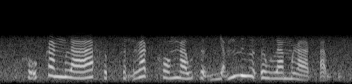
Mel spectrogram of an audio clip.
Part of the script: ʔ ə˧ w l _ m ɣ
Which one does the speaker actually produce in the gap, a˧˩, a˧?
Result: a˧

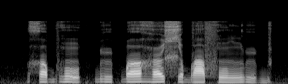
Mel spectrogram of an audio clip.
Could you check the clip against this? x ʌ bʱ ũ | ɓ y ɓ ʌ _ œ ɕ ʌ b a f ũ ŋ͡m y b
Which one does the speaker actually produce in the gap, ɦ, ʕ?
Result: ɦ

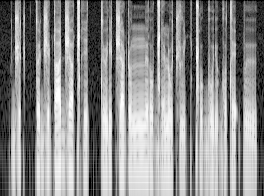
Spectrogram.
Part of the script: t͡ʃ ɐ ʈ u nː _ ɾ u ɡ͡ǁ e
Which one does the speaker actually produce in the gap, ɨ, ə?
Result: ɨ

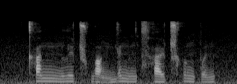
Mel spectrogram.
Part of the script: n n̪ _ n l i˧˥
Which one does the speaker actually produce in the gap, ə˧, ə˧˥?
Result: ə˧˥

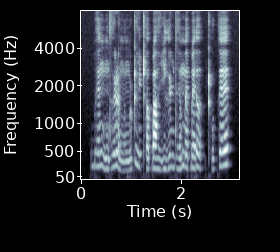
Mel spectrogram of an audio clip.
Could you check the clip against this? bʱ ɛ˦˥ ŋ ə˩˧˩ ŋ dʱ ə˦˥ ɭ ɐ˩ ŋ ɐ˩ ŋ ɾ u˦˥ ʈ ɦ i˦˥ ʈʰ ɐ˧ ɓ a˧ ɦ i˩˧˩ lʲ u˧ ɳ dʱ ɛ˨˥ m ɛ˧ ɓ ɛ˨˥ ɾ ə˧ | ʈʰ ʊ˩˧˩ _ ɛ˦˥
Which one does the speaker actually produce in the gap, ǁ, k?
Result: k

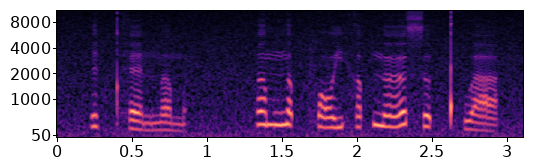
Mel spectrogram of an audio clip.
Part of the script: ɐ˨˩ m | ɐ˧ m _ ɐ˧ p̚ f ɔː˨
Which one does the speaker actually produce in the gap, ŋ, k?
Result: ŋ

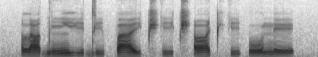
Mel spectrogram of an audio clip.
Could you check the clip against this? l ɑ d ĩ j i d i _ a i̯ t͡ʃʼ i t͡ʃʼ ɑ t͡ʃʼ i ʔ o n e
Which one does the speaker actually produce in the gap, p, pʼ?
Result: p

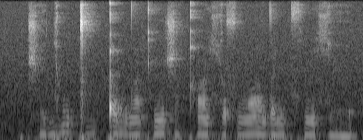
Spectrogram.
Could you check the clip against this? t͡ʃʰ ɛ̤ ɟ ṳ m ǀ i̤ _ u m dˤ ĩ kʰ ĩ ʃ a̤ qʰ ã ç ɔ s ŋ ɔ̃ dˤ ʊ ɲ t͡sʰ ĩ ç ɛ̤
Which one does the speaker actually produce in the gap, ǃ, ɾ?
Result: ǃ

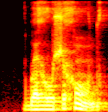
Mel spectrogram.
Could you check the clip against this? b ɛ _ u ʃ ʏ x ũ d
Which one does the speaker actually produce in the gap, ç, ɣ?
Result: ɣ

